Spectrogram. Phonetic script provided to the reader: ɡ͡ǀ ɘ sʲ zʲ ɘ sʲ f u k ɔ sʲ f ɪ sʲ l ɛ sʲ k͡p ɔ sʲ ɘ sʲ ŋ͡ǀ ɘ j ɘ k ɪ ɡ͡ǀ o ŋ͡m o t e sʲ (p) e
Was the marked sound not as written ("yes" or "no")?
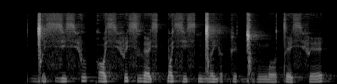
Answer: yes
